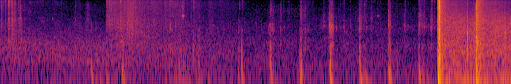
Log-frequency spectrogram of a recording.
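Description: Footsteps crunch through grass and undergrowth.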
